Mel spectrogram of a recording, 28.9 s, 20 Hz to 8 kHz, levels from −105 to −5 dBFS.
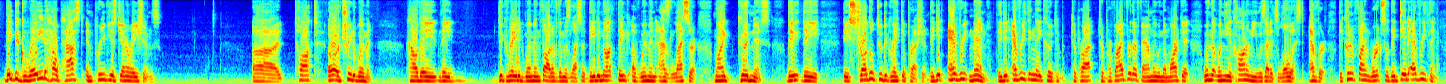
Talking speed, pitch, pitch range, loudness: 160 wpm, 150 Hz, 135-170 Hz, -17 LUFS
